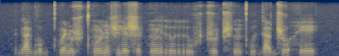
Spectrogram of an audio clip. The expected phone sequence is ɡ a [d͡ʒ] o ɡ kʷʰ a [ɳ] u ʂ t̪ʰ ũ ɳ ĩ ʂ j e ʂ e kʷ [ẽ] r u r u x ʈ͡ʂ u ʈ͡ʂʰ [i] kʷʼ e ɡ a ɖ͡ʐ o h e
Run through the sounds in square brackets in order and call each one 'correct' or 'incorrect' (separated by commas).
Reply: incorrect, correct, incorrect, incorrect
